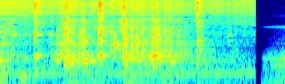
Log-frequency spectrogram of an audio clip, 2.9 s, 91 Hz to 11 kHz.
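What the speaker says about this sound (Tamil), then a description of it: "2 ஸ்பூன் பொரிக்கடலை, மல்லி இலை, இவை அனைத்தையும் நன்றாக வாசம் வரும் வரை நாம் வறுத்து" Masala with roasted gram and coriander leaves is dry-roasted in a pan for plain veg salna, with a spoon stirring and scraping in quick, irregular strokes over a soft sizzle, close and clear, until the sound cuts off abruptly.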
